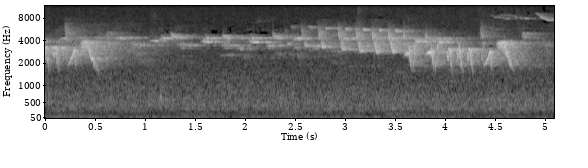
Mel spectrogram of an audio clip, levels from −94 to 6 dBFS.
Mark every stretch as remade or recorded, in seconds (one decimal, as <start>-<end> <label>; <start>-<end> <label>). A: 0.0-5.1 recorded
